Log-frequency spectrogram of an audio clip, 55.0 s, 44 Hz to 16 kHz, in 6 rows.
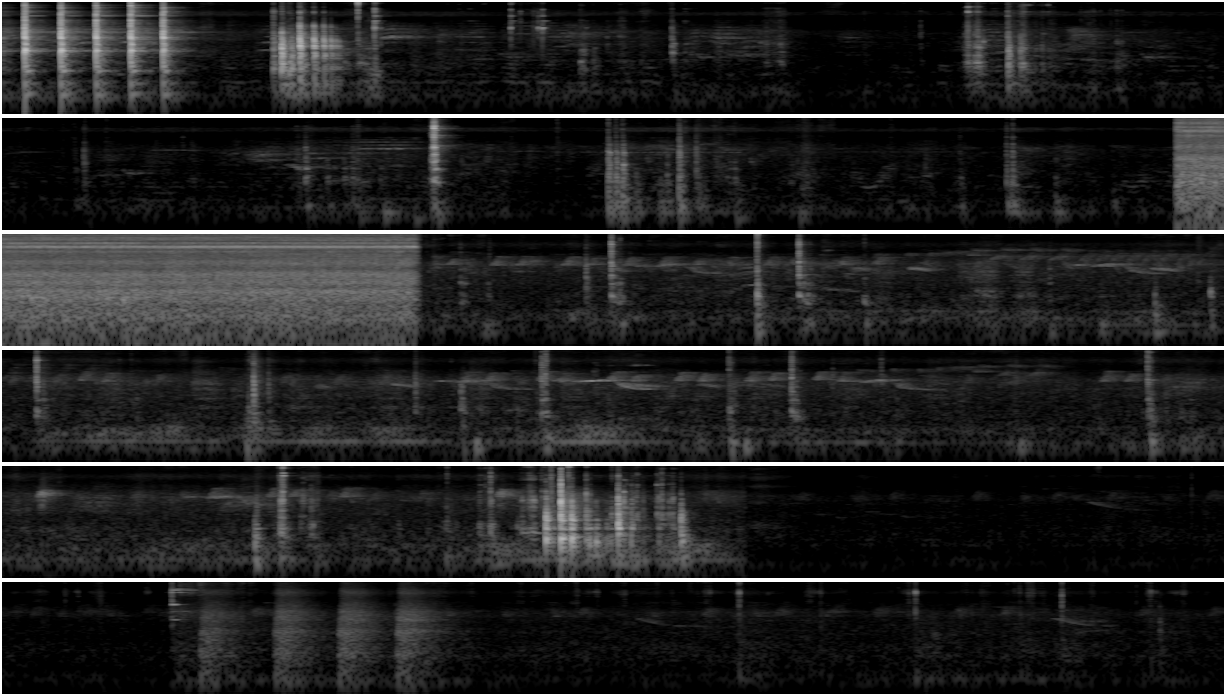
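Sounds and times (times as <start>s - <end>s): loud steady hissing: 18.0s - 21.5s
low hum: 18.0s - 21.5s.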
